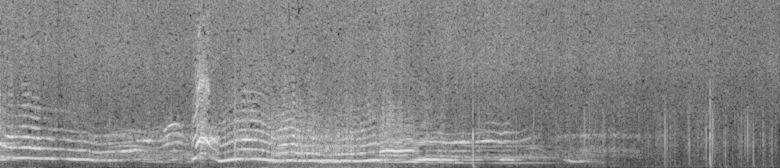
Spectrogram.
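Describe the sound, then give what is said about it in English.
In a Dick Tracy radio adventure, several wolves closing in howl and snarl together in long, wavering, overlapping cries, loud, with a sharp yelp partway through before the chorus fades, leaving a few faint clicks. “Well, the wolves are closing in, and Moccasin and Junior are short of arrows.”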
